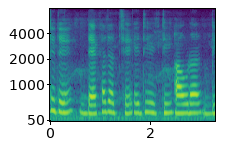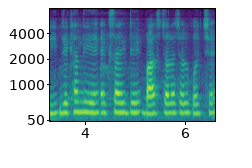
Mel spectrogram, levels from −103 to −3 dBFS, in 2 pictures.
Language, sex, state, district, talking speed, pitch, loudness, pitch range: Bengali, female, West Bengal, Kolkata, 135 wpm, 250 Hz, -22 LUFS, 240-255 Hz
